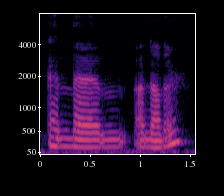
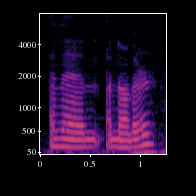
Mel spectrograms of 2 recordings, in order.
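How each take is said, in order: Both takes have the same delivery.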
